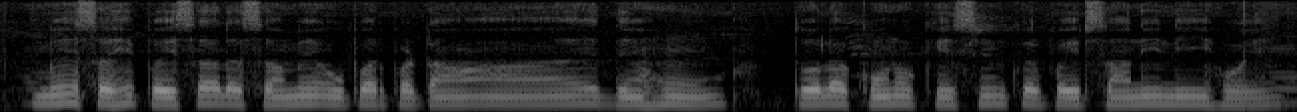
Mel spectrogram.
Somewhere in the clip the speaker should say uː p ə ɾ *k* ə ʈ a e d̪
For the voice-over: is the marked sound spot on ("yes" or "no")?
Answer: no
